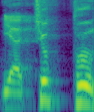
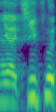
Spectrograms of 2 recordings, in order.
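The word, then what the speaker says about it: يجبّ: Terus Nabi ngentikan, "Alisu yajubbu maqoblah." Itu bacanya bukan yajibu tapi apa?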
